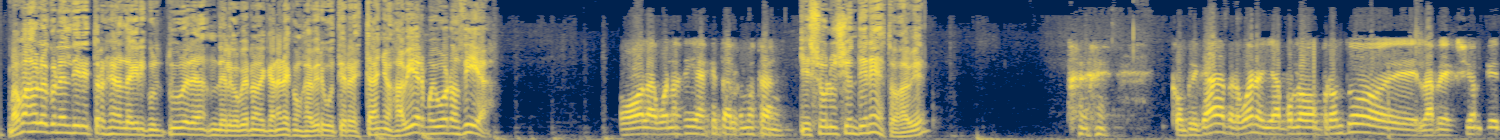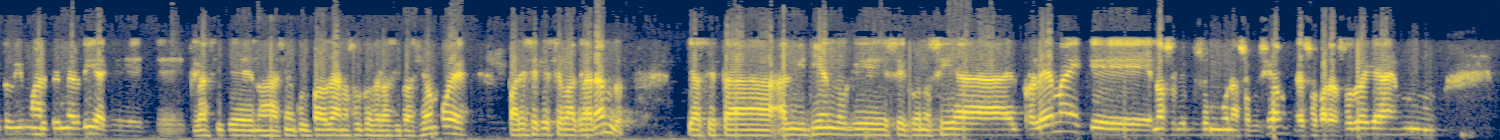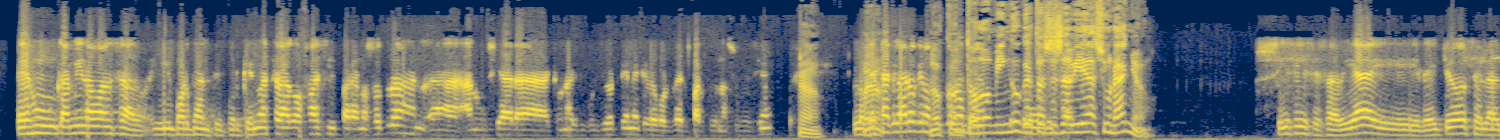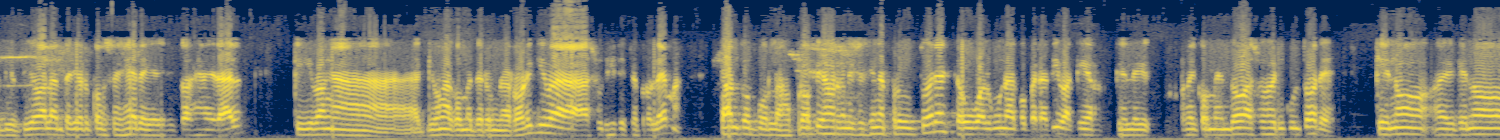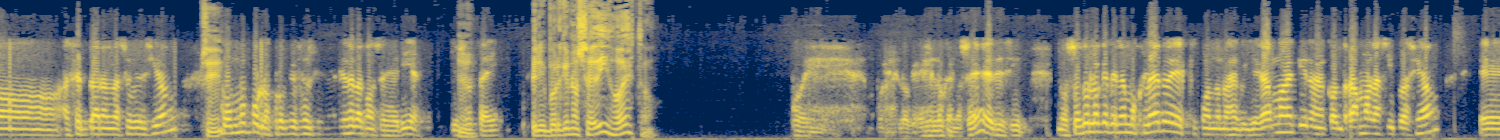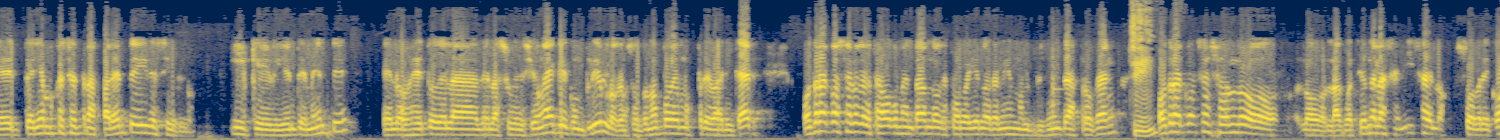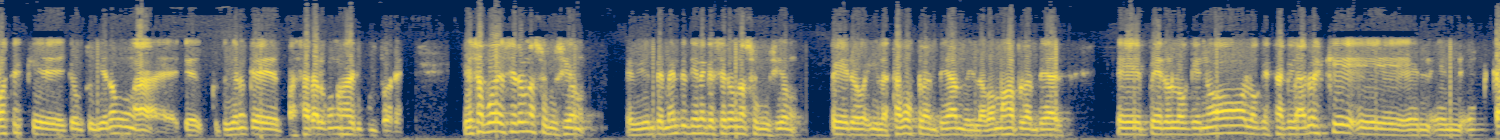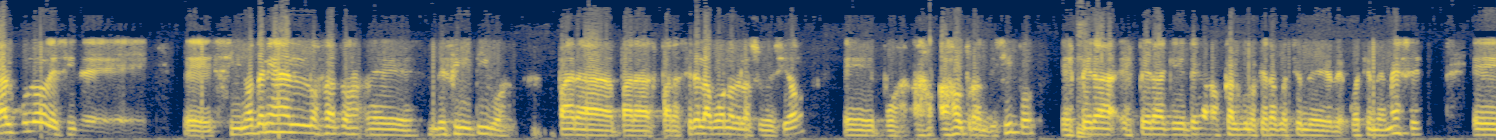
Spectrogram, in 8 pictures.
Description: El director general de Agricultura, Javier Gutiérrez, explica las devoluciones de ayudas de La Palma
